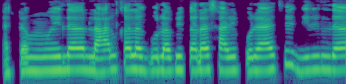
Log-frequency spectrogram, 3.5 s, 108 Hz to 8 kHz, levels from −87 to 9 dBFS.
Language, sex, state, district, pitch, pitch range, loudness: Bengali, female, West Bengal, Dakshin Dinajpur, 220 Hz, 215-225 Hz, -15 LUFS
